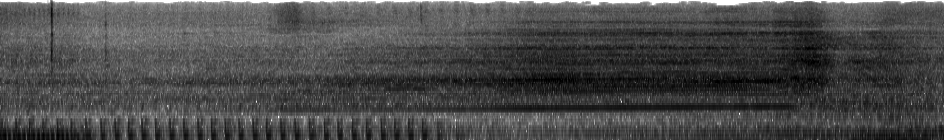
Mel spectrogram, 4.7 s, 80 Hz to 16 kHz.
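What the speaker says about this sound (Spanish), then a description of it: "Qué delicia de moto." A Honda CBR 650 R sport motorcycle engine revs close up with a fast, pulsing throb that rises, then settles into a steadier, loud running drone while riding.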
